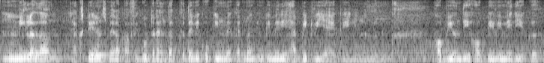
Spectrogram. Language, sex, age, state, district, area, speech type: Dogri, male, 18-30, Jammu and Kashmir, Udhampur, rural, spontaneous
